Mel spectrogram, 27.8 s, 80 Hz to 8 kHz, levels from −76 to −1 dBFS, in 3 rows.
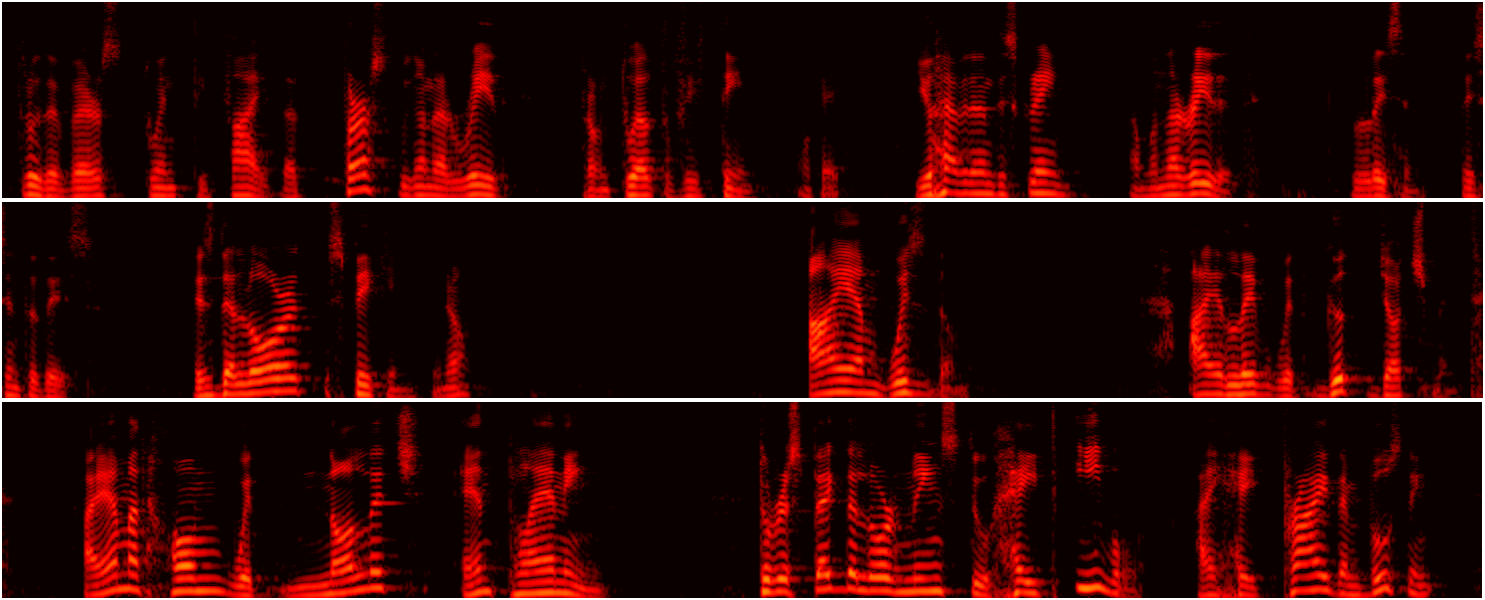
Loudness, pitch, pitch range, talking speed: -42 LUFS, 130 Hz, 105-165 Hz, 135 wpm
